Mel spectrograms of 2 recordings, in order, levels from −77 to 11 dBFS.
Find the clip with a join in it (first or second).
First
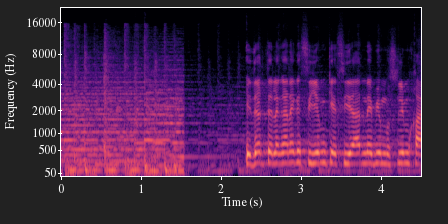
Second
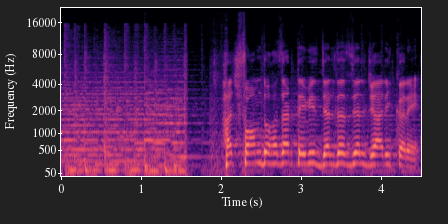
second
